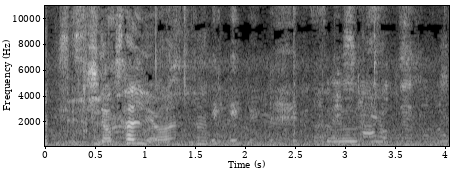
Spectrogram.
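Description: Steady low drone of a passenger jet's cabin in flight, engine and airflow noise, with voices talking over it.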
